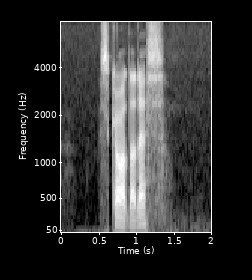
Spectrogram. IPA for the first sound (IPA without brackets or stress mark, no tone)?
s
